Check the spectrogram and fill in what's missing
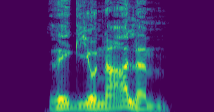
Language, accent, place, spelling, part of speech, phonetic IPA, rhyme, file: German, Germany, Berlin, regionalem, adjective, [ʁeɡi̯oˈnaːləm], -aːləm, De-regionalem.ogg
- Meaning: strong dative masculine/neuter singular of regional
